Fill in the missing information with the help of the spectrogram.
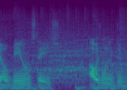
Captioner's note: audience cheering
